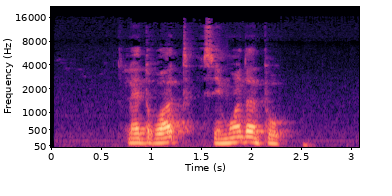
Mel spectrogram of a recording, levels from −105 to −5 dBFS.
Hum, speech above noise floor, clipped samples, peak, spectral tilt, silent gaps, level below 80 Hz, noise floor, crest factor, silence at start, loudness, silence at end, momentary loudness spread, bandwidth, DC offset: none; 38 dB; under 0.1%; -8 dBFS; -7 dB/octave; none; -56 dBFS; -60 dBFS; 18 dB; 0.75 s; -23 LUFS; 0.55 s; 13 LU; 15 kHz; under 0.1%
